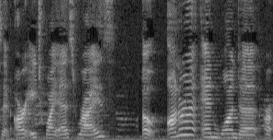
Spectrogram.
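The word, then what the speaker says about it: Rhys: I don't know how to pronounce it. R-H-Y-S, Rise.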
